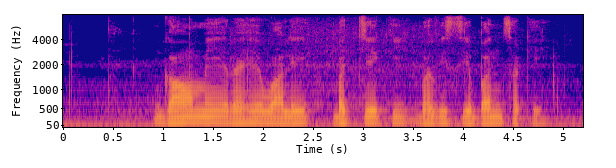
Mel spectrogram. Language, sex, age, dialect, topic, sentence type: Magahi, male, 18-24, Northeastern/Surjapuri, banking, question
